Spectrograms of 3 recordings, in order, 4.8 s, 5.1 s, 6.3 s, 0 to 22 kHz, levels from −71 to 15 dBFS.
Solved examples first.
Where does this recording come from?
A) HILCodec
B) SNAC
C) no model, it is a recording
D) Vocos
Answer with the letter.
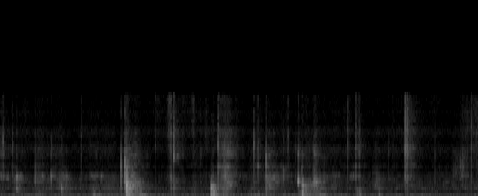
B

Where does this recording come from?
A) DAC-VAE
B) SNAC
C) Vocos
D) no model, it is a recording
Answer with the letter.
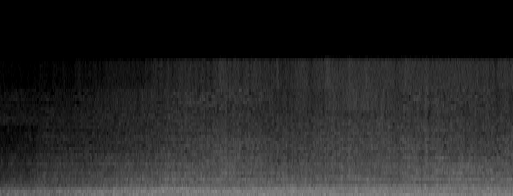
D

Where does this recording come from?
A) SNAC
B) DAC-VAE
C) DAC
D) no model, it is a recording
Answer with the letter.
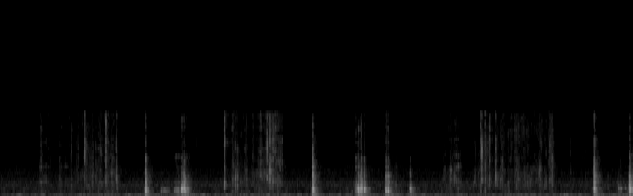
D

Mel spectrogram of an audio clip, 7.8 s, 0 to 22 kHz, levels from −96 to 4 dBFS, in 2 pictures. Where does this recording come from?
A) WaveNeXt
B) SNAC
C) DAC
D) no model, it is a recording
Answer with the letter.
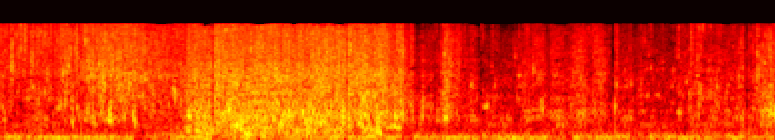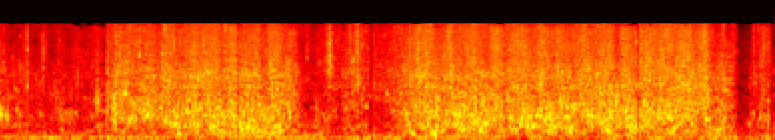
D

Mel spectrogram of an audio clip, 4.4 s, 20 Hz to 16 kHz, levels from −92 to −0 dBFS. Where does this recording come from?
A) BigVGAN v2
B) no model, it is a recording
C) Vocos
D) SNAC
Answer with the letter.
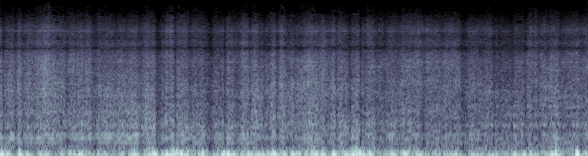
B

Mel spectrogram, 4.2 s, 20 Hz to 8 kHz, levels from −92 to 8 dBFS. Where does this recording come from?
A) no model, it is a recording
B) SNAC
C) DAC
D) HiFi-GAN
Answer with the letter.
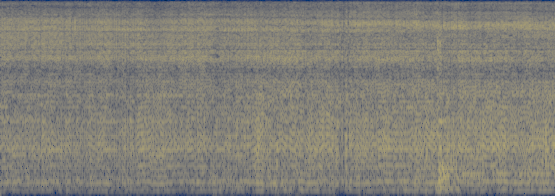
A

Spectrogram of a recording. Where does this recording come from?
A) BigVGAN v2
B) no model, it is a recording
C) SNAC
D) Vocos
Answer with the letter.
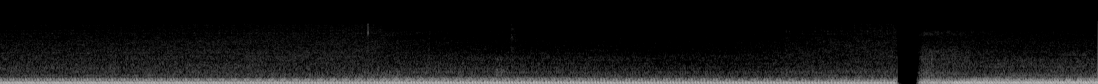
B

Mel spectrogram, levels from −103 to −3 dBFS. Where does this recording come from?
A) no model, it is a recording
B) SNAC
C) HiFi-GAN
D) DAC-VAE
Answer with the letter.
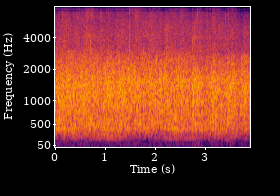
A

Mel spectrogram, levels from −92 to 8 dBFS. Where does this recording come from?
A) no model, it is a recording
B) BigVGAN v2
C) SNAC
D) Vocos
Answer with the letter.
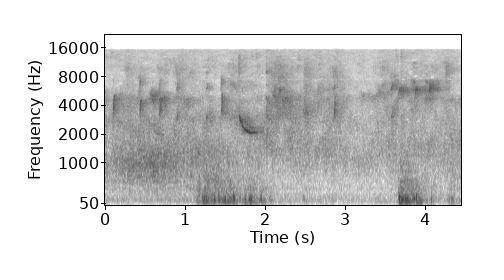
A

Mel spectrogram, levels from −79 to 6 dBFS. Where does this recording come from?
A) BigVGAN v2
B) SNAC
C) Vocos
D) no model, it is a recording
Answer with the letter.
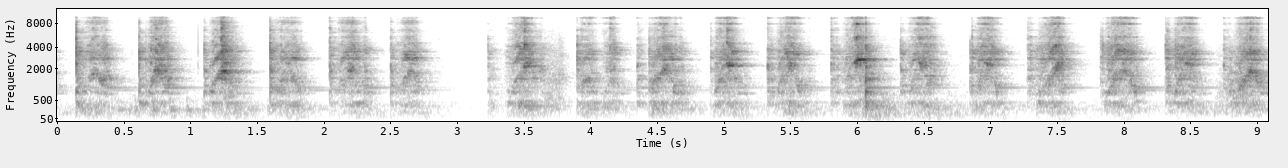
D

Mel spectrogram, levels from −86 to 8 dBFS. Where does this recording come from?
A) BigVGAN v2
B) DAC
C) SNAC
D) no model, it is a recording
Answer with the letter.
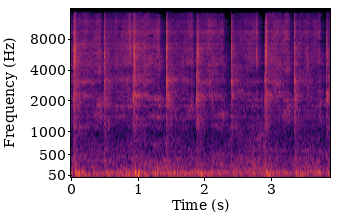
C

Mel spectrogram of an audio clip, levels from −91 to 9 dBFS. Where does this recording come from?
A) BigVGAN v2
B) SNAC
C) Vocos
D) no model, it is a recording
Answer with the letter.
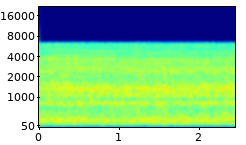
D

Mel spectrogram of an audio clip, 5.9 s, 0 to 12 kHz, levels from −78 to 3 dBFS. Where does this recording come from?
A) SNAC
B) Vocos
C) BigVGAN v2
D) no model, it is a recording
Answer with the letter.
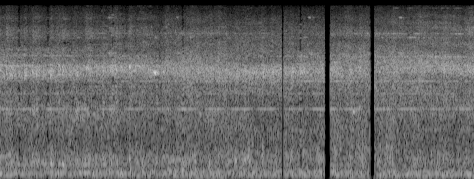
D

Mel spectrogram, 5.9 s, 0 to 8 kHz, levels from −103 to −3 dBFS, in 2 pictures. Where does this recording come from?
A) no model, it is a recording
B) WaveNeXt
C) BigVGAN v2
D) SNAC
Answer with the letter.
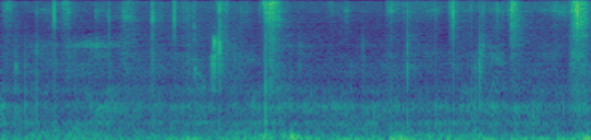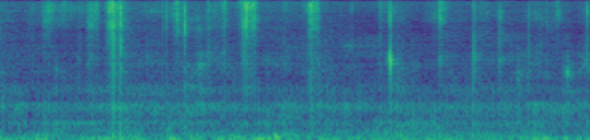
D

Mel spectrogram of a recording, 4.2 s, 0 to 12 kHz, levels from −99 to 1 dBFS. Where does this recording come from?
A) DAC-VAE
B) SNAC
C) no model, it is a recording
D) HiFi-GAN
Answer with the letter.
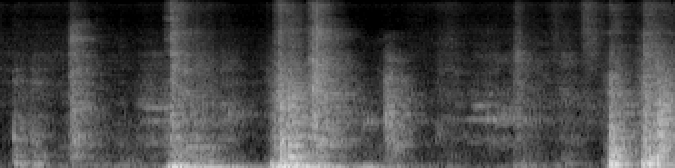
B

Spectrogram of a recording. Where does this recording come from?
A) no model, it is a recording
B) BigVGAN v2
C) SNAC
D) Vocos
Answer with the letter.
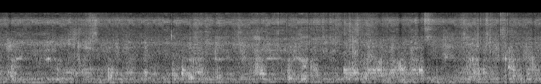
C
